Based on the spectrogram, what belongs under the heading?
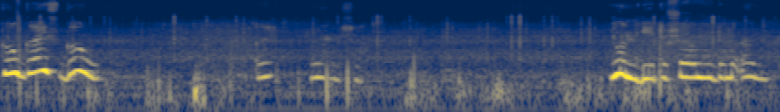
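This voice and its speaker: High, unhurried voice, excitable teasing streamer, noisy home recording. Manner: excitable, teasing chatter with frequent exclamations. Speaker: gameplay streamer. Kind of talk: casual game commentary.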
